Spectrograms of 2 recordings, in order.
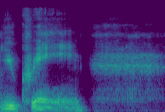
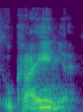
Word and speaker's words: Ukraina: I've always been for people pronouncing names as the natives pronounce them, not Ukraine. It's Ukraina, not Russia.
